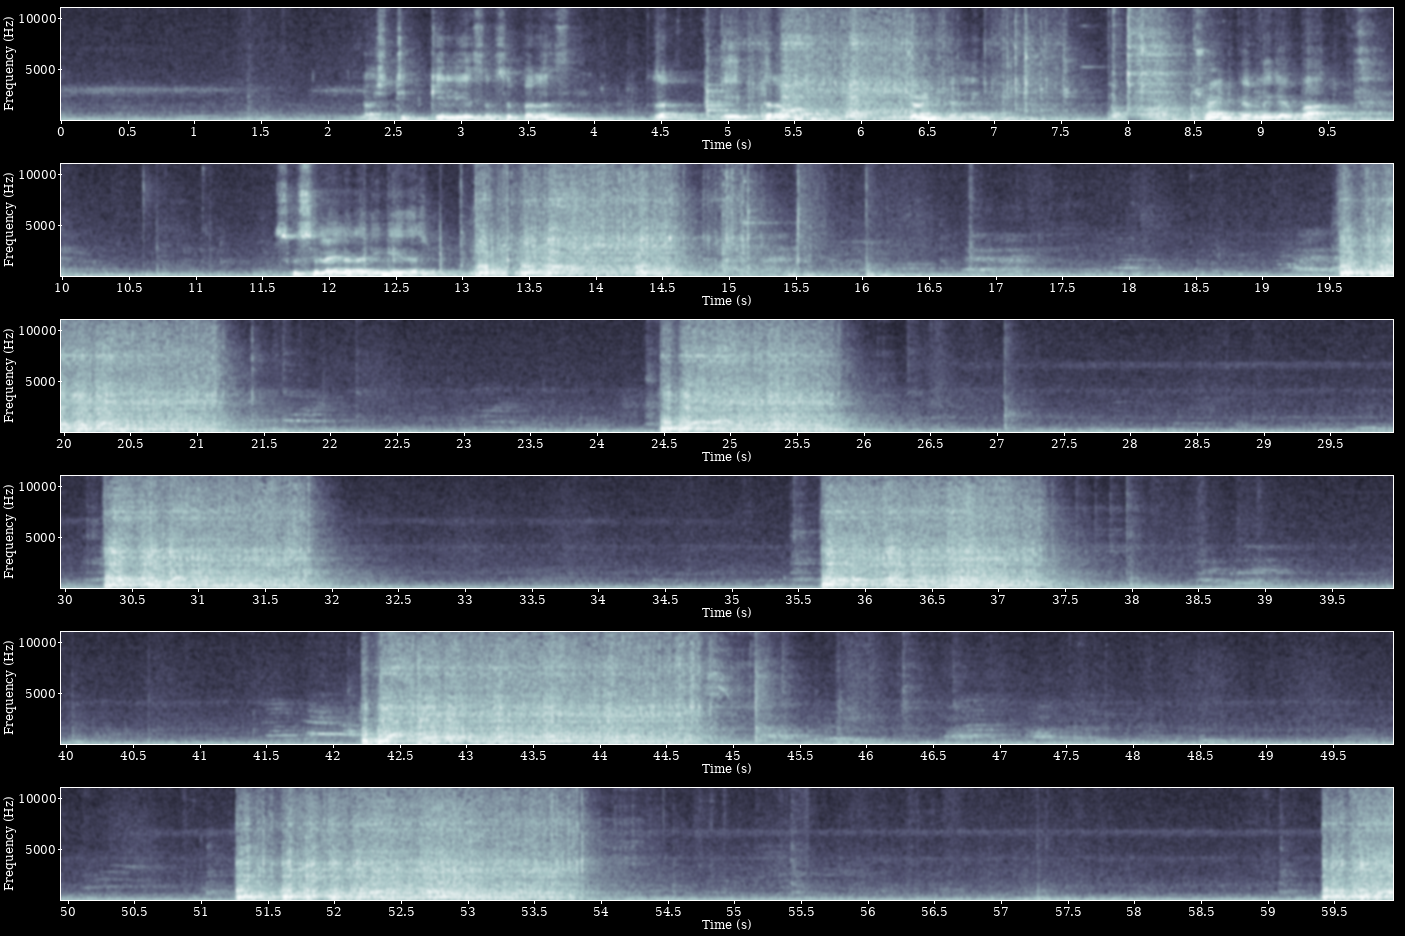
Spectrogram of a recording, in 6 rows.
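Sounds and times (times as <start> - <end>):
sewing machine stitching: 5.0 - 7.6, 13.0 - 15.3, 19.6 - 21.5, 24.4 - 26.2, 30.2 - 32.2, 35.6 - 37.8, 42.2 - 45.2, 51.2 - 54.3, 59.4 - 59.9.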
